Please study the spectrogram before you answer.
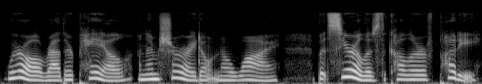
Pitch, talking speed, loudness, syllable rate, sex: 225 Hz, 225 wpm, -17 LUFS, 5.3 syllables/s, female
